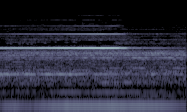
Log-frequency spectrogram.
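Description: Solo violin holding a high, pure sustained note in a contemporary classical piece; the note stops about a second and a half in. A low steady hum sounds under it.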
